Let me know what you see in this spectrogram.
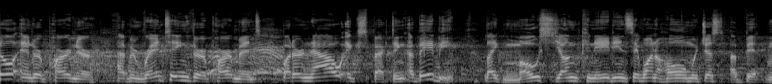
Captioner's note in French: voix de l'interprète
